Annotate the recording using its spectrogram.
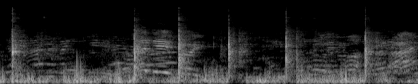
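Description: A meat cleaver chopping through a whole roast pig (lechon) on a banana-leaf-covered table: about seven sharp chops at an uneven pace.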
